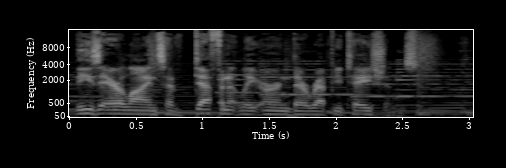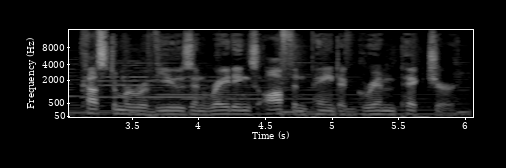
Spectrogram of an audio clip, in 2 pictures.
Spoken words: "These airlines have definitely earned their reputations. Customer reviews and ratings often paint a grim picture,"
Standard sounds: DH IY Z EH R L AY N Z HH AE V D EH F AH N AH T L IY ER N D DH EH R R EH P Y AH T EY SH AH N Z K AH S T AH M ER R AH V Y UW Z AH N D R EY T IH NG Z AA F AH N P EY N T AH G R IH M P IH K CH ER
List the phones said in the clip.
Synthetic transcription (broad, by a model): DH IY Z EH R L AY N Z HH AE V D EH F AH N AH T L IY ER N DH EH R R EH P Y AH T EY SH AH N Z K AH S T AH M ER R AH V Y UW Z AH N R EY T IH NG Z AA F AH N P EY N T AH G R IH M P IH K CH ER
